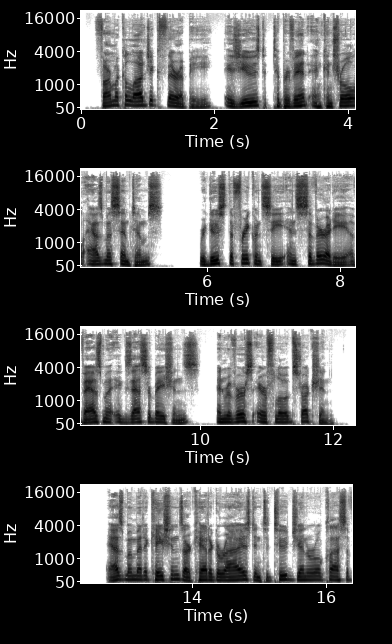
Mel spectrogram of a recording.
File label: medical Narration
